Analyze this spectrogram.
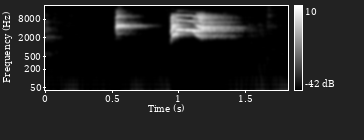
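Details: Indian ringneck parakeet uttering two short, high, harsh notes, the second longer and shrill with a thin whistled edge, separated by a brief silence.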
